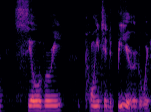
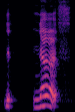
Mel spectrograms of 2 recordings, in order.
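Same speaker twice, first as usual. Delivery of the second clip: put-on high, stammering little boy; frightened child forcing out a word; faltering; 13 semitones higher than usual. A narrator's reading. Nephew confessing to the angry king, faltering. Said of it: "faltered Caspian".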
